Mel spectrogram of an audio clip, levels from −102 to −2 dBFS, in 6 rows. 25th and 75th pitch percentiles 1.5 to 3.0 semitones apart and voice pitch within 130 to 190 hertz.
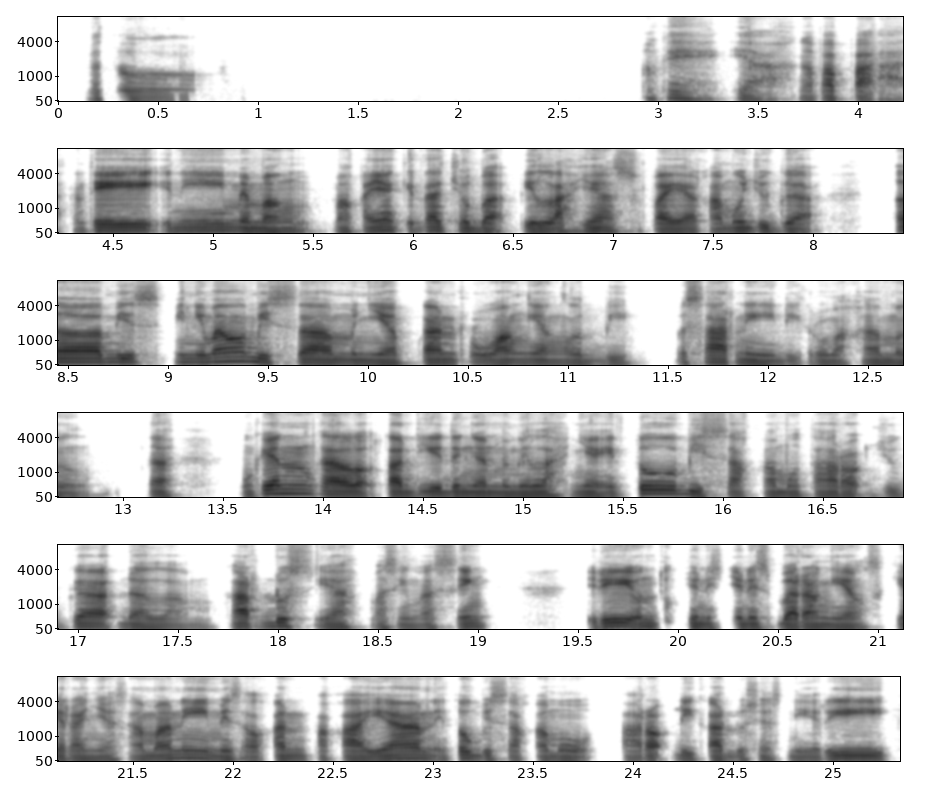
No: narrow, 2.5 semitones; low, 115 Hz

